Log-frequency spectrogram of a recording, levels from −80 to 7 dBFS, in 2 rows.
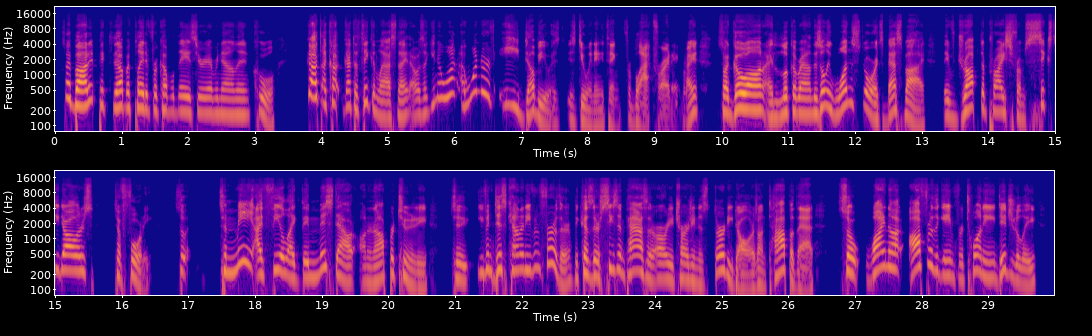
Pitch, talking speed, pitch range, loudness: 200 Hz, 220 wpm, 160-245 Hz, -23 LUFS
